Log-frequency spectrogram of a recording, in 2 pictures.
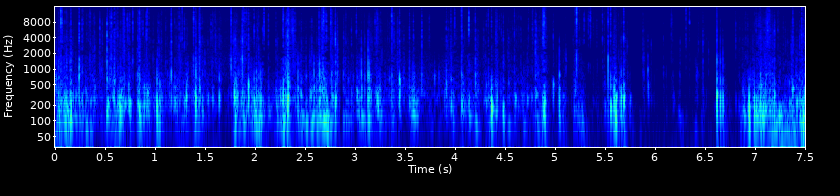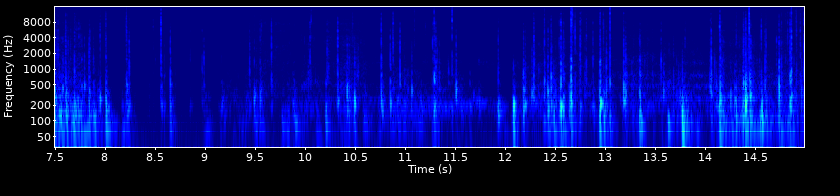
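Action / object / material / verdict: scrape / thin plastic film bag / plastic / none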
